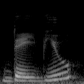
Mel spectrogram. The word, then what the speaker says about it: debut: By the way, it's pronounced like debut without T at the end.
